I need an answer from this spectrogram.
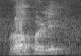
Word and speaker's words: properly: Properly, also the second R is silent. Properly. You can just say properly. No need of that. You can actually think there is no R when you're talking about properly.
